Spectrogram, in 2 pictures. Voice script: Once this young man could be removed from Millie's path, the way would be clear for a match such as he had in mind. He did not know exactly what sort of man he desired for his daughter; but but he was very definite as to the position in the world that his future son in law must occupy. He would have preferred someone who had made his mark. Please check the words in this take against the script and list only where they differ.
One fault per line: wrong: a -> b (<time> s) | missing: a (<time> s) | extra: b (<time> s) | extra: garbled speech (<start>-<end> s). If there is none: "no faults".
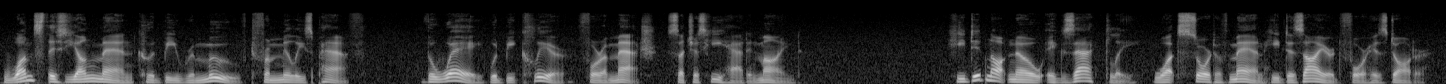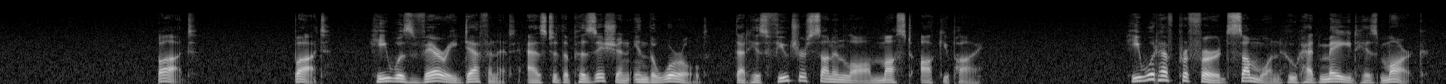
no faults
